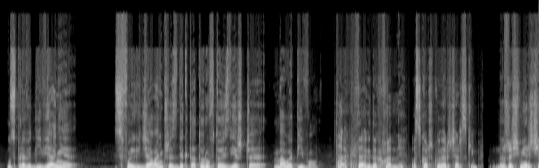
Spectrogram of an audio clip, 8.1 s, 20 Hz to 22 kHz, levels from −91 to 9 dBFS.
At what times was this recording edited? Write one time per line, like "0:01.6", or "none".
0:04.9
